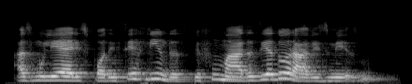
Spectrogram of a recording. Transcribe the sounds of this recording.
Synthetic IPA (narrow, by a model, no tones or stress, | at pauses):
ɐzmuʎɛɾɪspɔd̪ẽj̃seɾlĩnd̪ɐspeɾfumad̪ɐziad̪oɾavejzmezmʊ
